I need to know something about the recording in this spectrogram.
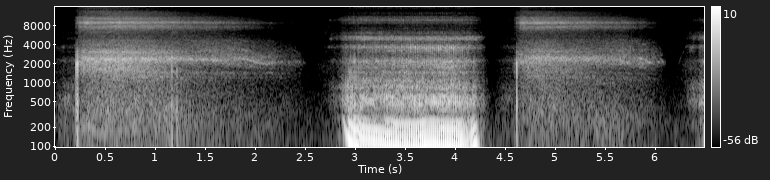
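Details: Snoring recorded as ASMR relaxation audio: buzzing, vibrating snore on one breath between long airy breaths with brief silent gaps; ordinary snoring.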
